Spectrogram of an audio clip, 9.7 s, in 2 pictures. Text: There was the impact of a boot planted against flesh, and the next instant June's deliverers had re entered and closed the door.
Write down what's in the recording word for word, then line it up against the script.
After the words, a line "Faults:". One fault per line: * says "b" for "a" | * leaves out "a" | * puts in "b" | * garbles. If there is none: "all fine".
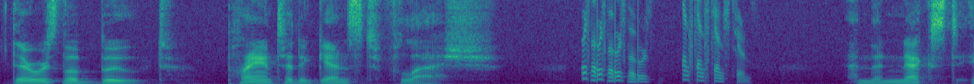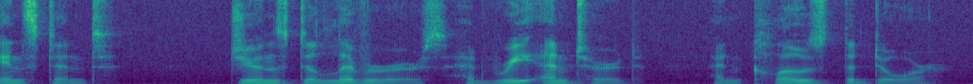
There was a boot planted against flesh, and the next instant June's deliverers had re entered and closed the door.
Faults:
* leaves out "the impact of"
